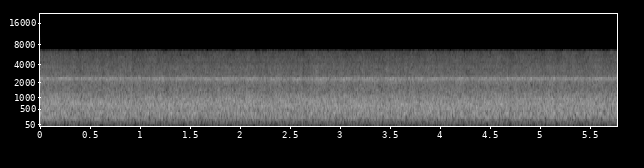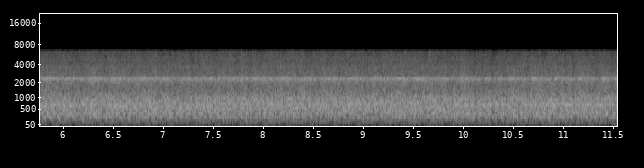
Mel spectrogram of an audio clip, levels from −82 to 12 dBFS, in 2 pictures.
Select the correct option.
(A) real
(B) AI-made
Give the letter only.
B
